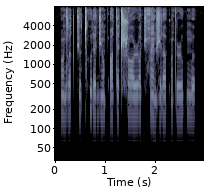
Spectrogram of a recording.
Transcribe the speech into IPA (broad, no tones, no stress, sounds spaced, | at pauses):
ɔ̃ d l ɔ t t͡ʃ ʊ ǀʰ u ɾ ə d͡ʒ ɔ̃ pʼ ɑ t æ t ʂ ɔ ɹ ɔ t͡ʃ ħ æ̃ d ʒ ə ɾ ʌ pʼ ɔ̃ t ɹ u p ŋ͡m ʊ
